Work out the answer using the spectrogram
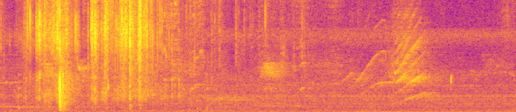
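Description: A sharp click about half a second in, then faint bird chirps about three and a half to four and a half seconds in, over a low steady rumble.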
